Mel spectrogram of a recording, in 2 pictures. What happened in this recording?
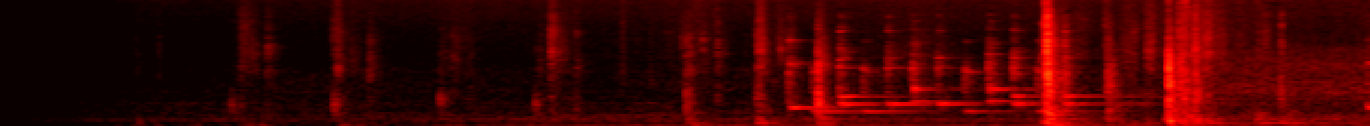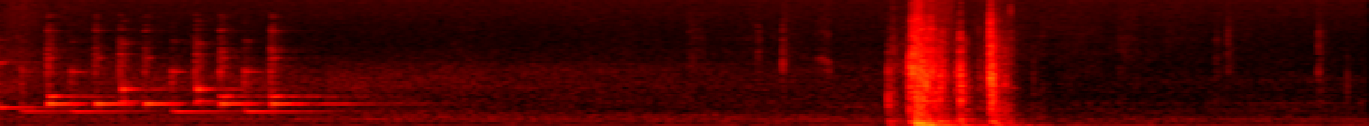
I walked toward the window while a phone was ringing nearby. I opened the window during the ringing, paused briefly, and then closed it again.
